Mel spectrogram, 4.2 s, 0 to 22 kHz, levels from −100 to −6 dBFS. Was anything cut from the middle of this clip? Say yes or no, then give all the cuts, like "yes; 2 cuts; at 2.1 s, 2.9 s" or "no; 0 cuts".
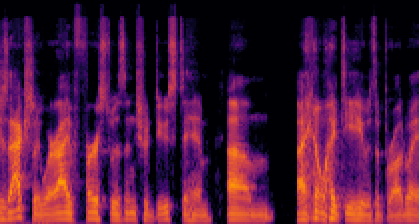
yes; 2 cuts; at 2.2 s, 3.1 s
